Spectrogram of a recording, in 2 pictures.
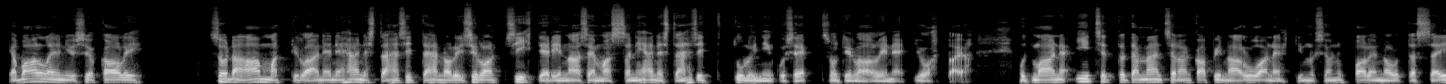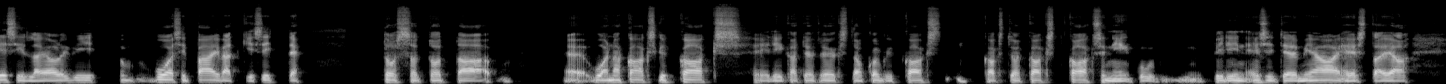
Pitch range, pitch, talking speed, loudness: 90-105 Hz, 100 Hz, 120 wpm, -17 LUFS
